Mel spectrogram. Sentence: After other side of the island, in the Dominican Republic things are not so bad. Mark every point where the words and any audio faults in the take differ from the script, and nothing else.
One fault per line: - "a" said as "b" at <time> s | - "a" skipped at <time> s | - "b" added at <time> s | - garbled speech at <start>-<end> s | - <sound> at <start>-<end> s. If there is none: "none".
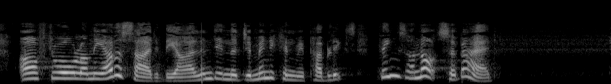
- "all on the" added at 0.6 s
